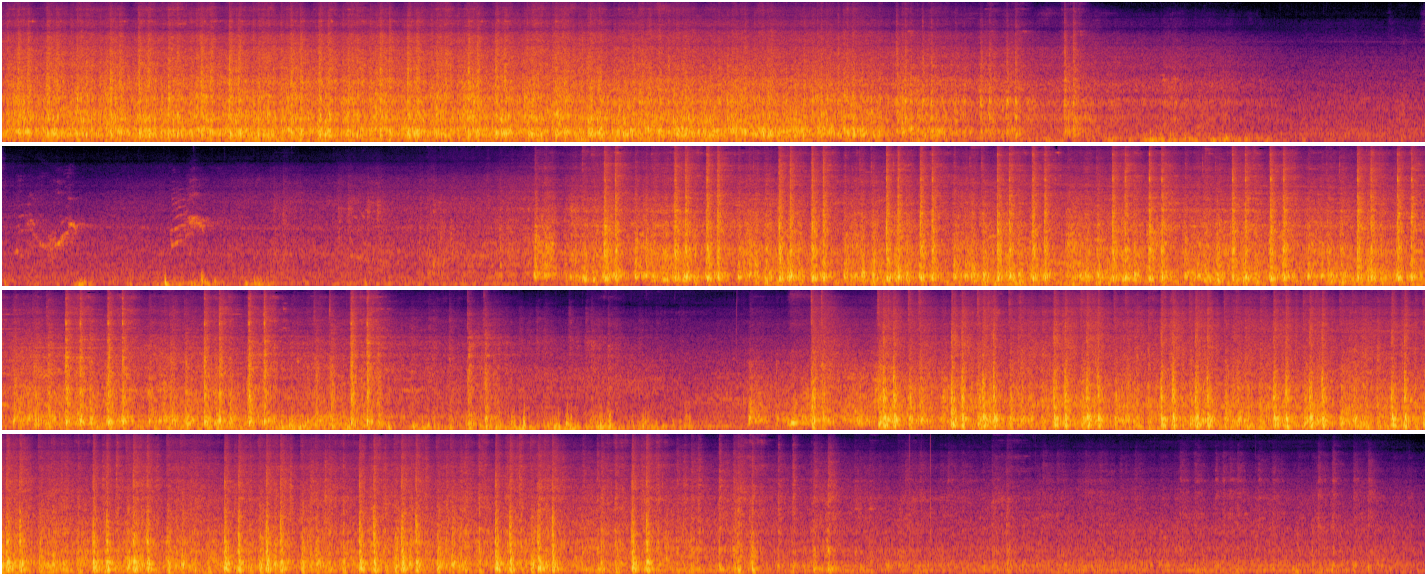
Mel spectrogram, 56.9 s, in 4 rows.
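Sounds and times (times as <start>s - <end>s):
electric trains passing: 0.0s - 56.9s
wheels clacking over rail joints: 17.0s - 35.0s, 35.8s - 56.6s.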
